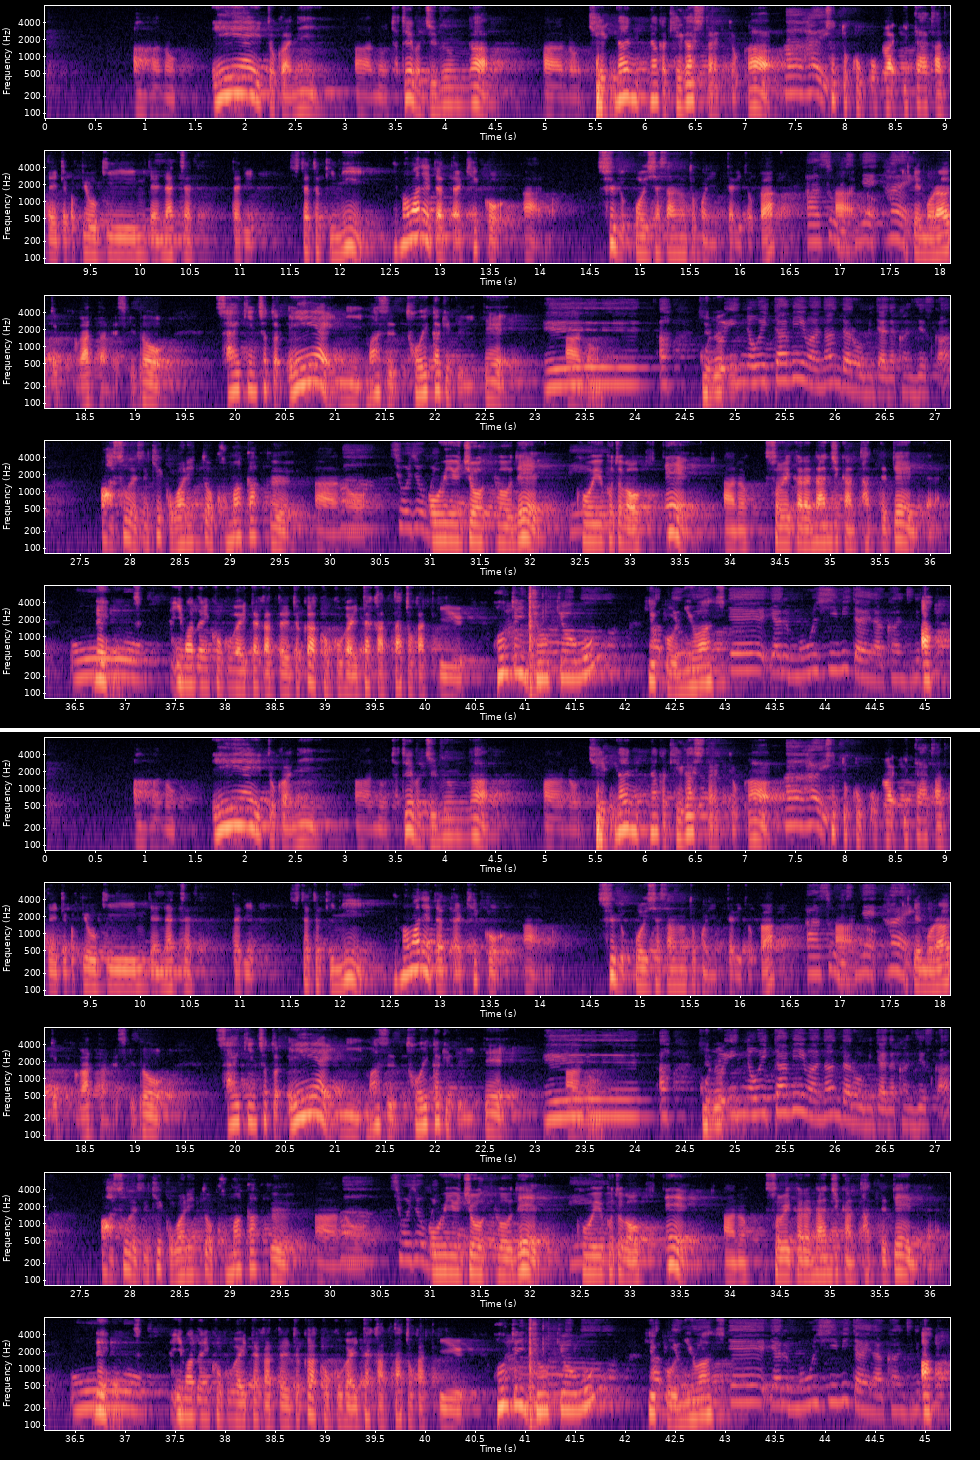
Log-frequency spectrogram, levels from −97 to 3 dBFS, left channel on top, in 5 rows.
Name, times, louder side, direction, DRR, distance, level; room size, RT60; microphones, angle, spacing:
voice 1, 0.9-1.3 1.7-2.7 3.1-4.4 5.0-7.3 8.2-10.3 10.9-11.1 11.6-12.2 12.5-14.0 14.6-16.3 16.9-17.1 17.7-18.1 18.4-19.3 19.8-22.7 23.3-23.6 24.7-24.9 27.7-30.4 31.0-32.1 32.5-33.6 33.9-36.1 36.7-36.8 37.5-40.4 40.7-41.7 42.2-42.9 45.0-45.1, left 3 dB, 25° left, 9 dB, 1.4 m, -26 dB
voice 2, 7.4-7.9 10.0-10.5 16.7-17.7 23.1-27.2 30.1-31.4 32.4-32.8 36.4-37.2 40.8-41.9 42.2-45.0, left 1 dB, 5° left, 5 dB, 0.8 m, -34 dB
27.5 x 22.5 x 7.4 m, 0.92 s
head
